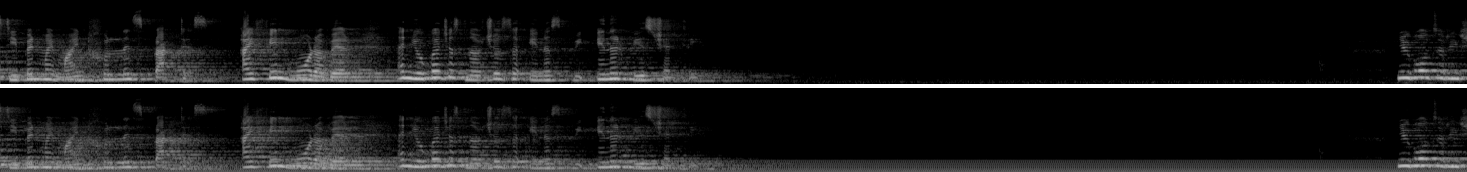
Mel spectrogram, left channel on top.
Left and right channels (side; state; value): right; noise; hum, 19 dB below the sound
